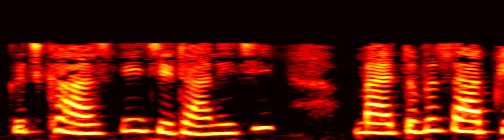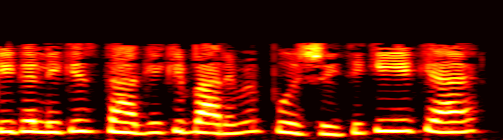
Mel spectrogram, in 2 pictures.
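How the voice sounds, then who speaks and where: A woman's voice: sits high, steady tone, a little fast, no echo, highs cut off, lightly acted. A woman voicing Sunita, a young sulky sister-in-law who whines and demands attention, in a cartoon story. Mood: curious. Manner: whiny, demanding. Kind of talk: cartoon voice acting.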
